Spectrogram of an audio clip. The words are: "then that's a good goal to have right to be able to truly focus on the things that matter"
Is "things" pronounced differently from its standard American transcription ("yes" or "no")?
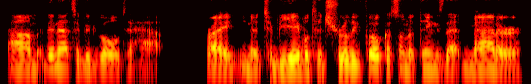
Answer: no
